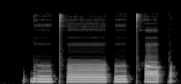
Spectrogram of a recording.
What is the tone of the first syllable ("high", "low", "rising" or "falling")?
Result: high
